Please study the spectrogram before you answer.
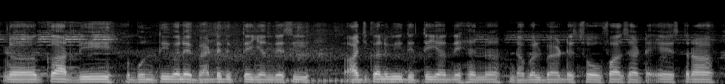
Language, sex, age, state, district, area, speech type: Punjabi, male, 30-45, Punjab, Tarn Taran, urban, spontaneous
